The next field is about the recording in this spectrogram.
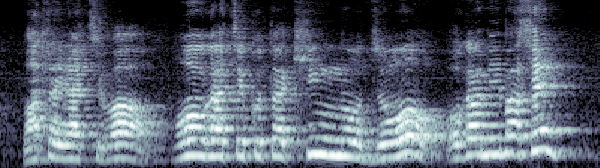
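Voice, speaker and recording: Noticeable background noise runs behind this recording. A man speaks at an extremely high pitch. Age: 50s. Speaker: pastor. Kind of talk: sermon. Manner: halting.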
